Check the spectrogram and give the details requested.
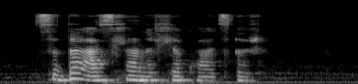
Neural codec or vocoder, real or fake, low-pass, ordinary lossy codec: codec, 24 kHz, 3.1 kbps, DualCodec; fake; 10.8 kHz; AAC, 32 kbps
